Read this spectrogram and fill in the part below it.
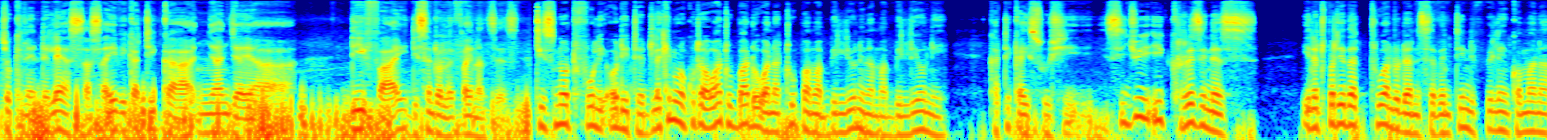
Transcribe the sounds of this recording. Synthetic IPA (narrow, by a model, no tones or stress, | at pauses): t͡ʃɔkinaɛndɛlɛasasa̰hivikatika̰ɲaɲd͡ʒaja̰ | difajdisɛntalalfajnansɛ̰ztiznɔtfulḭʔɔɗitɛdlakiniunakutawatuɓaɗɔwanatupamaɓiliɔninamaɓiliɔni | katikaisuʃḭsiʄuiʔikɾɛzinɛs | inatu̥patiaðatʰːuandɔɗansɛvɛntinfiliŋkwamaːna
